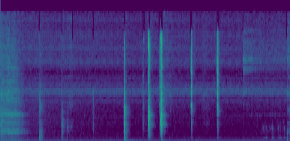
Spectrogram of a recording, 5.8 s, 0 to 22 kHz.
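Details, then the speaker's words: PlayStation 1 model 1001 reading a disc: sharp isolated clicks every half second to second over a quiet hum as the drive struggles; owner unsure whether capacitors or laser adjustment, performing laser alignment. "did you hear that click click see that's not that's not good so I said this thing's always had a bit of an issue"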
